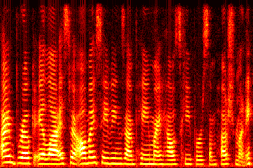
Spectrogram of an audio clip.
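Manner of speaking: plain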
